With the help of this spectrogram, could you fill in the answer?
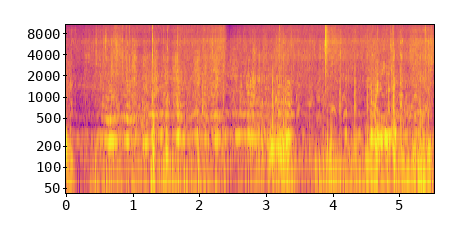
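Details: Wild ground bee, a small cavity-nesting honeybee that nests in holes underground or in termite mounds, dug out by honey hunters in Thailand; a steady low droning hum holds throughout, with rustling, knocks and faint voices.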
